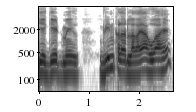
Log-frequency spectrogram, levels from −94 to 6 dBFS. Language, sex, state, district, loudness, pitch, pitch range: Hindi, male, West Bengal, Alipurduar, -14 LUFS, 150 Hz, 140-165 Hz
